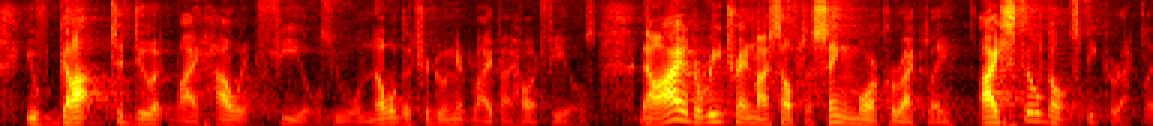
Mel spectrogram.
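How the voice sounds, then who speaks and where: A man at medium pitch, very fast with hardly any pauses, lively intonation and big swings in loudness. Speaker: singing teacher. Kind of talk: seminar talk. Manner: animated, enthusiastic; halting, repetitive.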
